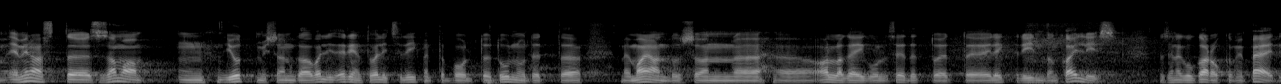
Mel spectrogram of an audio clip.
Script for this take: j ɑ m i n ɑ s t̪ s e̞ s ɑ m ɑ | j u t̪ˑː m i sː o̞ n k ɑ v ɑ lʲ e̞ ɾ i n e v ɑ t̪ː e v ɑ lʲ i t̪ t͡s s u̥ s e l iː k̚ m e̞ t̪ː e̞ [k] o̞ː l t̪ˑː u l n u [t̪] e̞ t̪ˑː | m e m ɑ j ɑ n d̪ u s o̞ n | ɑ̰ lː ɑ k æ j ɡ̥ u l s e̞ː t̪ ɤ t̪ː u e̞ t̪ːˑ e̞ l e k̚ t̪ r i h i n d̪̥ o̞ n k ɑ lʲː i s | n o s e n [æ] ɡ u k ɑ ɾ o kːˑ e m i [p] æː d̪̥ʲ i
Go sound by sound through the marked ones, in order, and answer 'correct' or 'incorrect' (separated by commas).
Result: incorrect, incorrect, correct, correct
